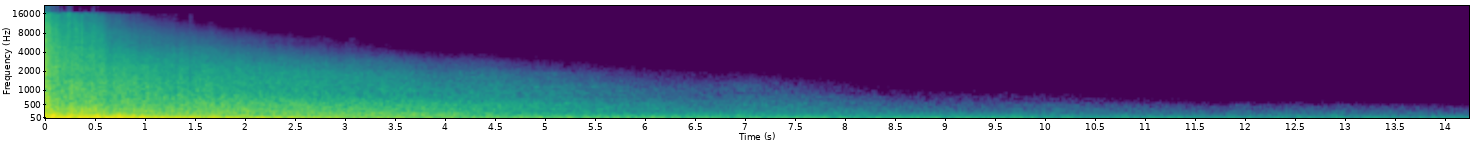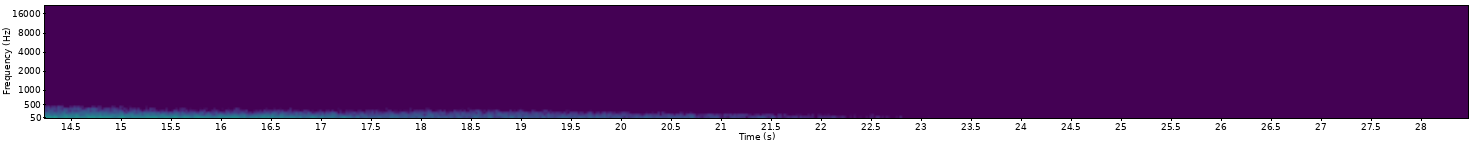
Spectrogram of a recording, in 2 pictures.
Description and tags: ExplosionBombBlastAmbient8-DRemix
A totally synthetic explosion sound created by mixing (with altered envelopes and panning) some other sounds from this series -- those named similarly but with numbers 8, 9, A, B, C, and D.
blast, bomb, good, gun, synthetic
